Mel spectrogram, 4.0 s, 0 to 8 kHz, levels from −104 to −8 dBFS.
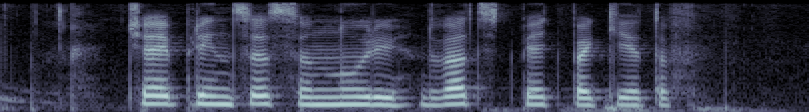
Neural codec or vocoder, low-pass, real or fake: none; 7.2 kHz; real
